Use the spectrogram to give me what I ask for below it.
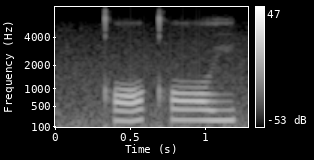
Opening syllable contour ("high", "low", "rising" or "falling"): rising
